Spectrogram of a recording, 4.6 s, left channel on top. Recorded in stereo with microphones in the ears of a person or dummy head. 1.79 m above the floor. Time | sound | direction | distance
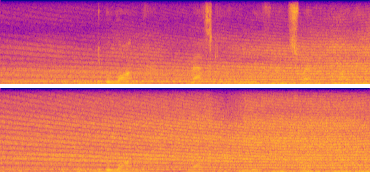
0.0 | a drone | 85° right | ?
1.2 | a man speaking | 45° left (ahead or behind) | ?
